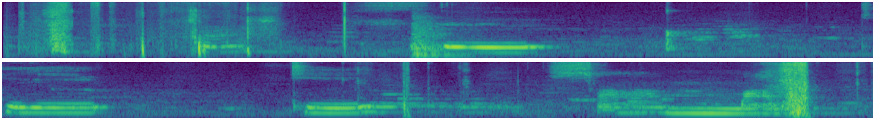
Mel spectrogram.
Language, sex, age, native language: Icelandic, female, 7, Icelandic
